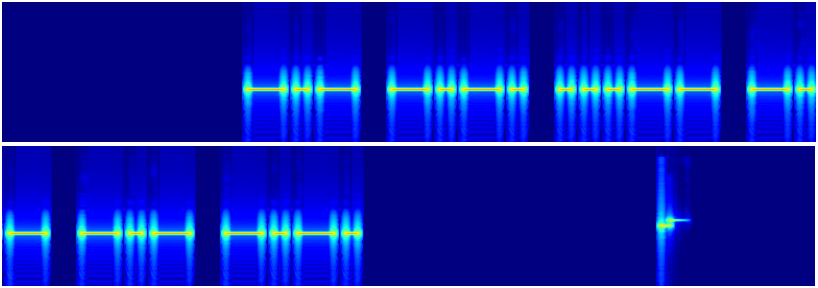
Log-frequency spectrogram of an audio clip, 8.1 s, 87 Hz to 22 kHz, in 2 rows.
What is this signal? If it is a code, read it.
Morse code, heard as a keyed tone, about 20 wpm, 700 Hz. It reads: KC3KKC
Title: USA Call Signs Repeated 3x 20wpm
